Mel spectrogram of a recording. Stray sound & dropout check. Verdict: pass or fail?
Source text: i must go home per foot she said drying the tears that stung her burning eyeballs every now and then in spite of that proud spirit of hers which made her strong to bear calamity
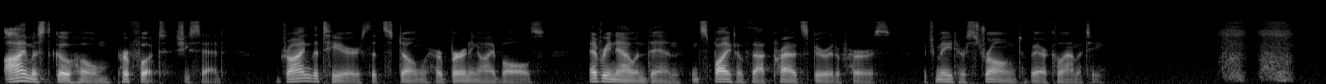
fail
